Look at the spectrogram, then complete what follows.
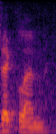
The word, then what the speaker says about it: Declan: Declan is pronounced Declan, like that.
